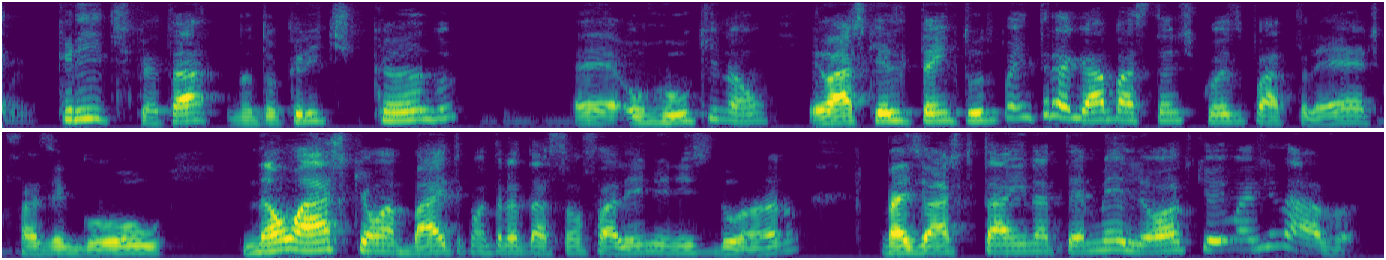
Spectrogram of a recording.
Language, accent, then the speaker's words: Portuguese; Brazil; nós somos brasileiros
